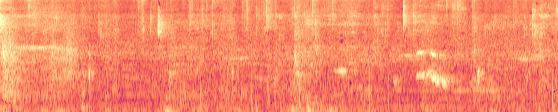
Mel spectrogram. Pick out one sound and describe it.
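A puppy laps and slurps wet food from a metal bowl.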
